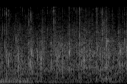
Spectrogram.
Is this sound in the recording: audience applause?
yes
